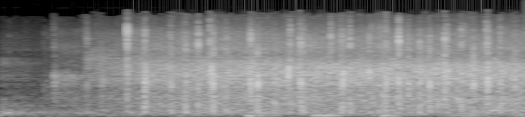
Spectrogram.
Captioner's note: audience applauding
